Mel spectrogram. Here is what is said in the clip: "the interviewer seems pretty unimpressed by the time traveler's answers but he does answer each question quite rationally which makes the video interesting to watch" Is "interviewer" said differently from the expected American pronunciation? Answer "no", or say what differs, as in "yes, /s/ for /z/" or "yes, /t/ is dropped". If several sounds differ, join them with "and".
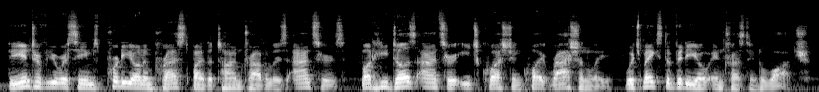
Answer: no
